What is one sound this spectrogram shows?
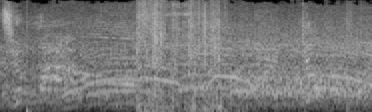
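A body crashes heavily through a table.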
